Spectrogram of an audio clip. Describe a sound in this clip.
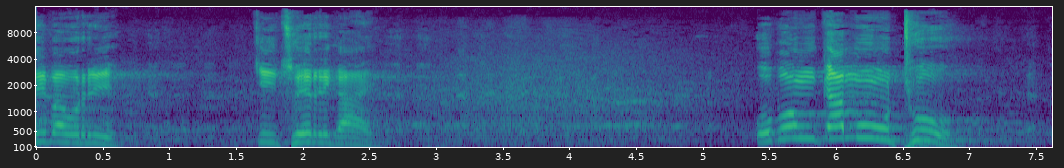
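A middle-aged man speaks forcefully into a microphone, his voice echoing in a hall.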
